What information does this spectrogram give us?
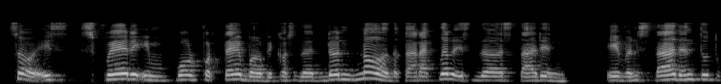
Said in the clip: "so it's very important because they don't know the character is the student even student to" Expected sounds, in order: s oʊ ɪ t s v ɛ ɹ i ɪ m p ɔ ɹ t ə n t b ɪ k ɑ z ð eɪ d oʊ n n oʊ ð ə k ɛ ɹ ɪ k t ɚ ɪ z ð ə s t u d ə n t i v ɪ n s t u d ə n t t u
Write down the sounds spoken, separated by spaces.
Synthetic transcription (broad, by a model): s oʊ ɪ s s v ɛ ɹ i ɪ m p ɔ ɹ t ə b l b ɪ k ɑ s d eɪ d oʊ n n oʊ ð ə k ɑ ɹ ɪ k t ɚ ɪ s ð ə s t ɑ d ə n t i v ɪ n s t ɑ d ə n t t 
